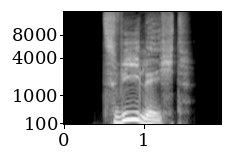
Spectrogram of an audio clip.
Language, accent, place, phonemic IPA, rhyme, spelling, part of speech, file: German, Germany, Berlin, /ˈtsviːˌlɪçt/, -ɪçt, Zwielicht, noun, De-Zwielicht.ogg
- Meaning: twilight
